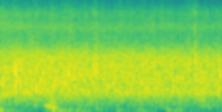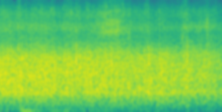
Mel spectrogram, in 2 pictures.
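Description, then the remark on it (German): An audience at the Christusbund claps steadily to welcome a guest, a dense, even wash of many hands that holds at a fairly loud level throughout, with no voices standing out. “Jetzt dürft ihr nochmal richtig klatschen.”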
